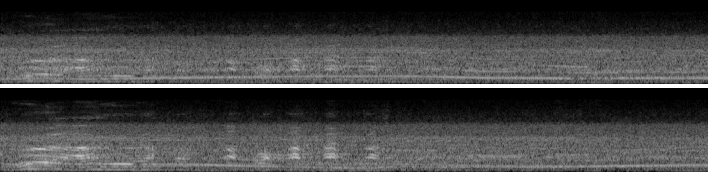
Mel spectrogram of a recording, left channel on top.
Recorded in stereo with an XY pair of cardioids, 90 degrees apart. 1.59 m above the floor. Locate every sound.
0.1 s laughter: 50° right, 3.5 m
